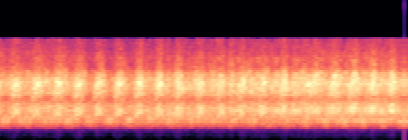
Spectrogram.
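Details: Steady, dense buzzing of many bear cicadas during a mass emergence in an Akashi city park, Japan; a shrill, hiss-like wall of sound with a faint rapid throb, loudness even from start to end.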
